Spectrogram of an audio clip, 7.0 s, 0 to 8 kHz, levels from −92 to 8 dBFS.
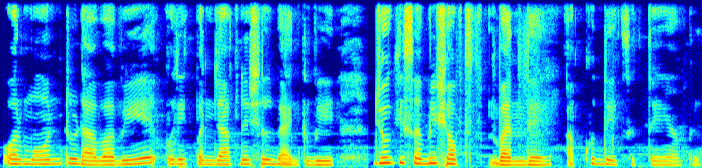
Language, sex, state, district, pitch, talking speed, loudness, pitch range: Hindi, female, Rajasthan, Jaipur, 205 Hz, 220 wpm, -18 LUFS, 180-225 Hz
